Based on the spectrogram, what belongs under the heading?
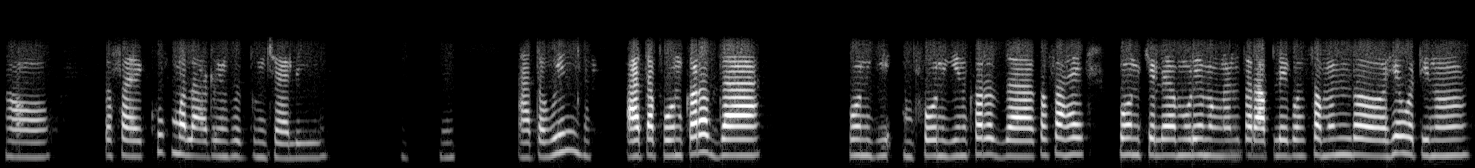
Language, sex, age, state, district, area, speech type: Marathi, female, 30-45, Maharashtra, Washim, rural, conversation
